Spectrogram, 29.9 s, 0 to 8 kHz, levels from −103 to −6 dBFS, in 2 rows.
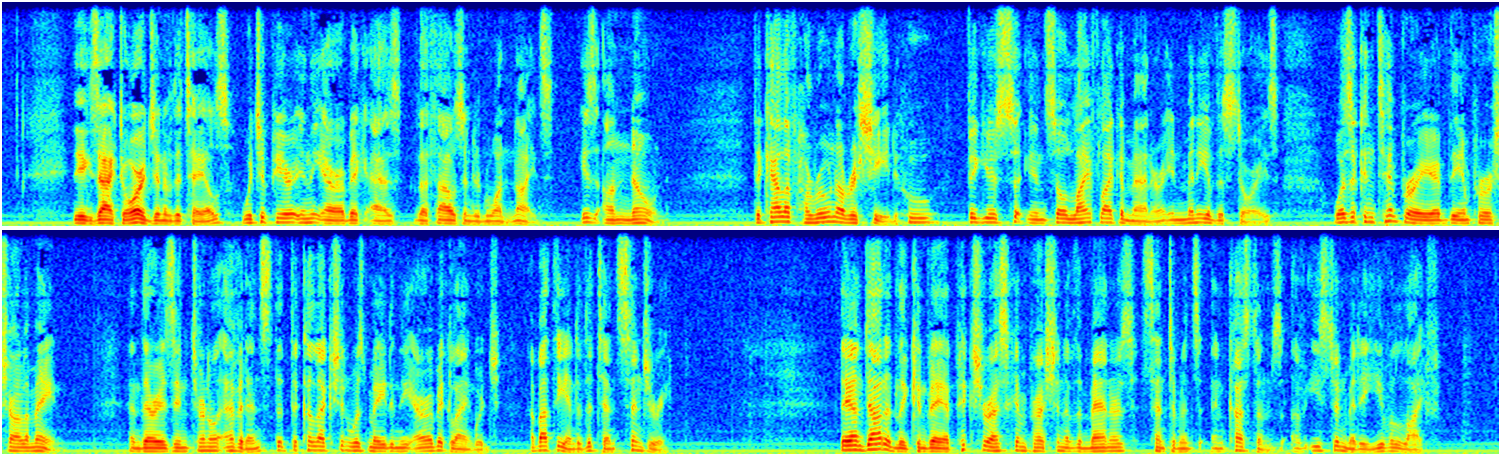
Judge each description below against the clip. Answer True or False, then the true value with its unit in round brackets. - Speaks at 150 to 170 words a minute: True (160 wpm)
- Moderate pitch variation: True (4.0 semitones)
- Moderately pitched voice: False (120 Hz)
